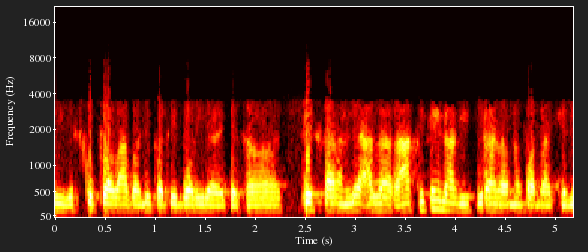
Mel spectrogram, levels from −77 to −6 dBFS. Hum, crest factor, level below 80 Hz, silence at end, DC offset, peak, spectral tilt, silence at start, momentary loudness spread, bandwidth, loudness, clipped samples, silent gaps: none; 14 dB; -56 dBFS; 0 s; under 0.1%; 0 dBFS; -8.5 dB/octave; 0 s; 4 LU; 6.2 kHz; -14 LUFS; 0.2%; none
